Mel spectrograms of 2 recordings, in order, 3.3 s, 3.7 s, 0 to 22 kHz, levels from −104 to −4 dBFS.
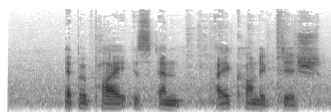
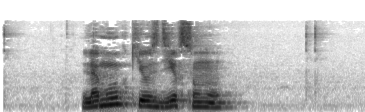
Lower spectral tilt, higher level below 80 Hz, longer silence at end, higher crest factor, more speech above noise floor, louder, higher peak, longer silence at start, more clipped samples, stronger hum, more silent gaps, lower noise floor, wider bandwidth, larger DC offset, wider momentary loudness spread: second, -3.5 dB/octave vs -5 dB/octave; second, -84 dBFS vs -60 dBFS; second, 0 s vs 1.35 s; about the same, 22 dB vs 18 dB; second, 22 dB vs 49 dB; second, -33 LUFS vs -17 LUFS; second, -12 dBFS vs -2 dBFS; second, 0.1 s vs 0.85 s; neither; neither; neither; second, -55 dBFS vs -65 dBFS; first, 16 kHz vs 11.5 kHz; neither; about the same, 7 LU vs 9 LU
